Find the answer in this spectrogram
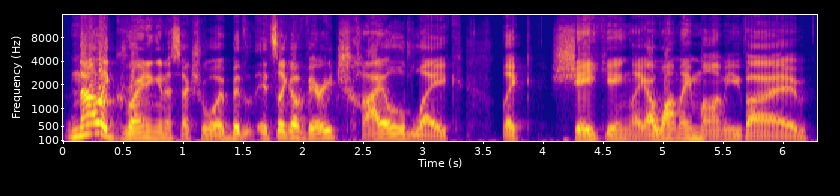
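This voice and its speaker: A man's voice: medium pitch, normal speed, a bit bright, smooth. A young man in his twenties co-hosting a podcast, earnest and reflective, with the odd mocking aside. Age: 20s. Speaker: podcast co-host. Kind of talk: casual chat.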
